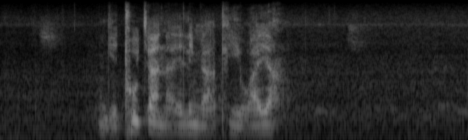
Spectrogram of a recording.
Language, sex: Xhosa, male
